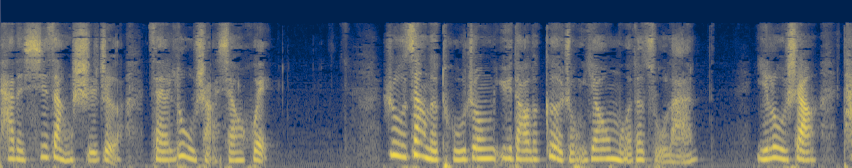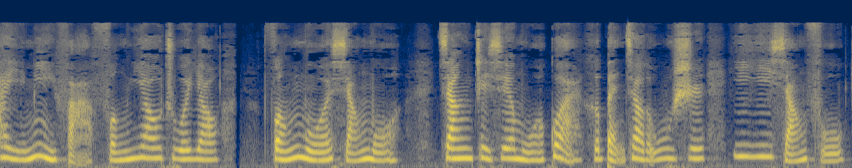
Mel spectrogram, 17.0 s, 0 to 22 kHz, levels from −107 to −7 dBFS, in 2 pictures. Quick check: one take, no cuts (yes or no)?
yes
